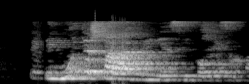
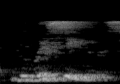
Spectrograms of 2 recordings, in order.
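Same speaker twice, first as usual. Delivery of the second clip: usual speaking voice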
